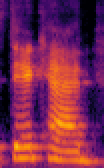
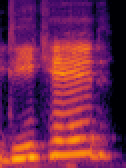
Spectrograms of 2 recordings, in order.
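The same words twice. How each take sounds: First: Said in the usual way. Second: "dickhead" in an Australian accent, first vowel lengthened to "dee". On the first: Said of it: "whose accent is dickhead". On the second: Shown as a demonstration. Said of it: "that's Australian".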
